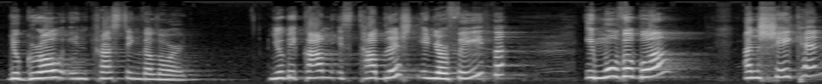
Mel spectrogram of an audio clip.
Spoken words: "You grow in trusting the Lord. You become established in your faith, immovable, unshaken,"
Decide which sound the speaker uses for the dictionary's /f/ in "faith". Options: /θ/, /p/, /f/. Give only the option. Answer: /f/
